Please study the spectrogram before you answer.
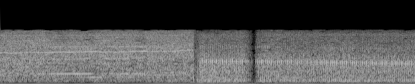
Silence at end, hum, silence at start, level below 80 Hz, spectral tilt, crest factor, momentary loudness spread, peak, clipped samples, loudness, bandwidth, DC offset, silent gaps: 0 s; none; 0 s; -60 dBFS; -5 dB/octave; 12 dB; 4 LU; -6 dBFS; under 0.1%; -18 LUFS; 5.4 kHz; 0.8%; none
